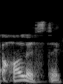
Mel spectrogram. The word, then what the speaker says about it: holistic: Isn't it holistic? No, Hol- holistic, holistic. Ho- ho- as in the whole holistic.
